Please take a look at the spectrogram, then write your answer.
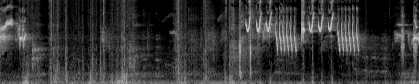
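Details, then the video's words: Black-winged starling in constant shot-filled training song. Soft scattered chirps and a faint flutter give way to loud bursts, each a sharp rising whistle followed by a fast buzzy rattle, repeated several times. "Jalak Putih Super Gacor Full Isian Tembakan"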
